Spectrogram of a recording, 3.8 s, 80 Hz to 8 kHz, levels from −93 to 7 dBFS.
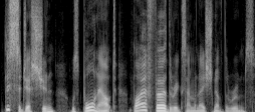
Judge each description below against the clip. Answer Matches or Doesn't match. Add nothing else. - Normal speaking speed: Matches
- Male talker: Matches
